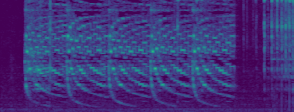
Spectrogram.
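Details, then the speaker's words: Hard drive believed from an old Sony Vaio laptop: shrill falling chirps repeat about twice a second, then cut into scattered clicks; drive stuck and distressed; abnormal hard drive noise. "what the heck I've never holy jeez I've never heard that before this sounds like an epic video game"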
